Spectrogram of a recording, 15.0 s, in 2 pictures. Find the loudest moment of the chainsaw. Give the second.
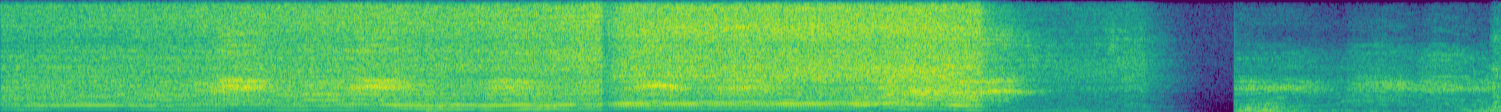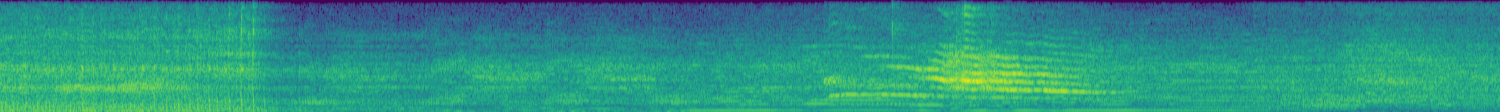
4 s.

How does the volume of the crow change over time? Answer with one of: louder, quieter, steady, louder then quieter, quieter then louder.
steady.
